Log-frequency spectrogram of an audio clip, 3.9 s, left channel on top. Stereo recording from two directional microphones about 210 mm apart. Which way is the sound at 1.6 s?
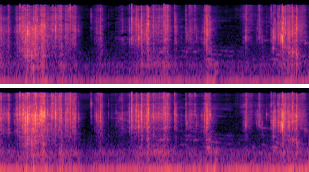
30° left (ahead or behind).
